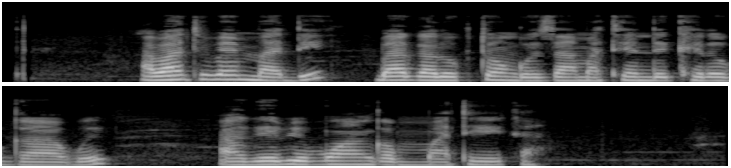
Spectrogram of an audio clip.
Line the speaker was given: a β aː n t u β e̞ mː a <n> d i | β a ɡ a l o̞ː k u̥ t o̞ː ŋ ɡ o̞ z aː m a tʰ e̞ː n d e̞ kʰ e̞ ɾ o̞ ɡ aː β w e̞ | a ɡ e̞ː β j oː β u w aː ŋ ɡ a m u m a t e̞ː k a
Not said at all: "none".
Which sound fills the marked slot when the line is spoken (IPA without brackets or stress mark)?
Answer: none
